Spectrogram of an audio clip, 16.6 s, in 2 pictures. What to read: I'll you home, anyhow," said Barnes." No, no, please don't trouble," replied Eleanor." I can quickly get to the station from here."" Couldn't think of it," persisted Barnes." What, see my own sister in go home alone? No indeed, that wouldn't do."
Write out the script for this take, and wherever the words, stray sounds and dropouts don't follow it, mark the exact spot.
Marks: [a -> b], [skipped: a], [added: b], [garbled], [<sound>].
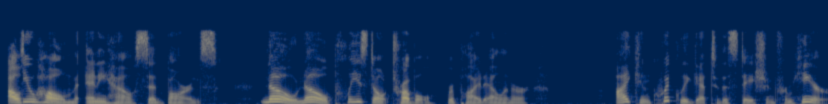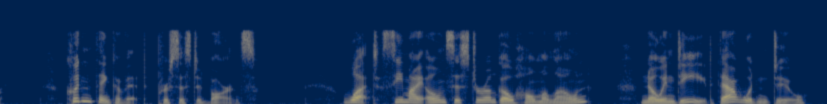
I'll you home, anyhow," said Barnes." No, no, please don't trouble," replied Eleanor." I can quickly get to the station from here."" Couldn't think of it," persisted Barnes." What, see my own sister in go home alone? No indeed, that wouldn't do."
